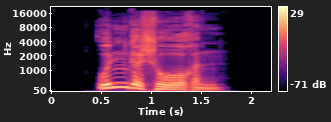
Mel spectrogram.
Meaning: 1. unshorn 2. unhindered, unrestrained, unrestricted
- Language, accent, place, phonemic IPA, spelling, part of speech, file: German, Germany, Berlin, /ˈʊnɡəˌʃoːʁən/, ungeschoren, adjective, De-ungeschoren.ogg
